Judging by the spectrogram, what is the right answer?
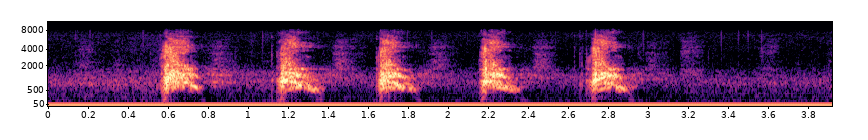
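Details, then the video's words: Patterdale Terrier barking to demand a ball that is already lying next to him; five sharp, short barks spaced roughly half a second apart, each a bright burst, with quiet gaps between. "barking for the ball (but its next to him...)"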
